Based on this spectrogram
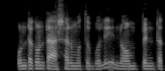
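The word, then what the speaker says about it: Phnom Penh: কোনটা আসার মতো বলি নমপেনটা তো আসে নমপেন বানানটা একটু মনে রাখতে হবে আপনাদের কম্বোডিয়ার রাজধানী নম পেন নম পেন পি দিয়ে শুরু নম পেন আবার লাস্ট একটা এইচ আছে ইস্তিমুরের রাজধানীটা আসে তিলি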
